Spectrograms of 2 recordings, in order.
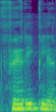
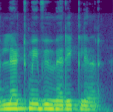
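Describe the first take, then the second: First: Said in the usual way. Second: Very slow, every word of "let me be very clear" weighed and stressed; slow emphatic repeat. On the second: Shown as a demonstration. Teacher repeating slowly to stress the point.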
